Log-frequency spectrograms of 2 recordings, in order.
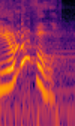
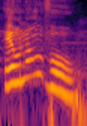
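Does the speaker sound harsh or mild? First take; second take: harsh; mild. First: It is said in a harsh, curt tone. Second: It is said in a mild, friendly tone. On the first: The speaker is refusing with annoyance or defiance. "Aí o outro entende que você fala assim" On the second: The speaker is simply declining without any hostility. "Você fala assim"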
